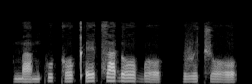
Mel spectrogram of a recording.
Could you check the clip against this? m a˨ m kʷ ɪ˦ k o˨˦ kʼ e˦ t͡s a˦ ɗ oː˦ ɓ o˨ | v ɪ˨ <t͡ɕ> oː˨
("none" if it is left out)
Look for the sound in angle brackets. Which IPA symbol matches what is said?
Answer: t͡ʃ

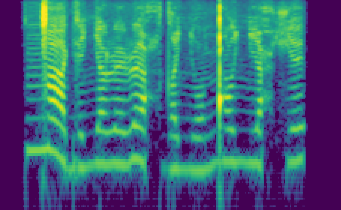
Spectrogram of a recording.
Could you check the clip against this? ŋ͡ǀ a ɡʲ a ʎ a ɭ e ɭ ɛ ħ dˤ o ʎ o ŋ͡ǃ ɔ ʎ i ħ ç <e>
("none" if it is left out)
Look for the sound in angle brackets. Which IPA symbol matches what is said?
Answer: e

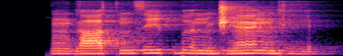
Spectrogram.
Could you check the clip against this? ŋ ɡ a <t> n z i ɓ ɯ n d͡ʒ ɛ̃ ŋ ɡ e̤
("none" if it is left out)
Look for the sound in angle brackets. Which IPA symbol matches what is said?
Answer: t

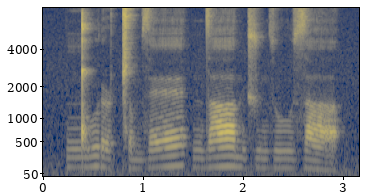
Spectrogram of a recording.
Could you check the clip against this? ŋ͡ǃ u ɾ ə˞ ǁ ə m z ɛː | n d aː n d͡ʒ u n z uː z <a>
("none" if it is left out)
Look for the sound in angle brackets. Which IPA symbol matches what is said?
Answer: a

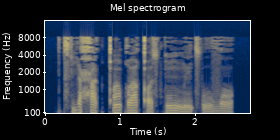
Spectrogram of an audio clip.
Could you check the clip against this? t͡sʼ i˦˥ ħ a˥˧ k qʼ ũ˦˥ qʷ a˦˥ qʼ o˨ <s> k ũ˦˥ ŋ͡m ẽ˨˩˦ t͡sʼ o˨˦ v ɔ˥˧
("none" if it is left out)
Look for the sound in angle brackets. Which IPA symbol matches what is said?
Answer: s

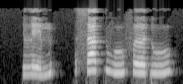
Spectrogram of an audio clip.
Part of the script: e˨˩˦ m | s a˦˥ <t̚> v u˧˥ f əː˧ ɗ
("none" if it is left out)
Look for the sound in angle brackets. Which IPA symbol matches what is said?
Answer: t̚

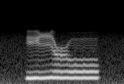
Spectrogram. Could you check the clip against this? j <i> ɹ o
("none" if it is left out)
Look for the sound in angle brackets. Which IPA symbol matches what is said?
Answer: i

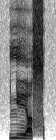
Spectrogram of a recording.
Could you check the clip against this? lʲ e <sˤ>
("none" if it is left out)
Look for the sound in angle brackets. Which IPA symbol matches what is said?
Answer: sˤ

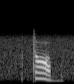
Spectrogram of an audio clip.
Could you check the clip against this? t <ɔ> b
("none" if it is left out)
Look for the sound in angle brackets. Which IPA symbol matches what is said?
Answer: ɔ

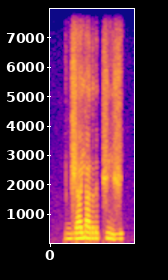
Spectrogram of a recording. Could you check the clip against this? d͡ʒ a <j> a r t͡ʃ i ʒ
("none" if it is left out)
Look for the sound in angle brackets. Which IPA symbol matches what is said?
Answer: j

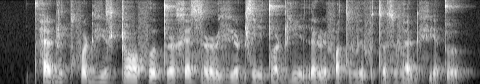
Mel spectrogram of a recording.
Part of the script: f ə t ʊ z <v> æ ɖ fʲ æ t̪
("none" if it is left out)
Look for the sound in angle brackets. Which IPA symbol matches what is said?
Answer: v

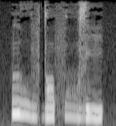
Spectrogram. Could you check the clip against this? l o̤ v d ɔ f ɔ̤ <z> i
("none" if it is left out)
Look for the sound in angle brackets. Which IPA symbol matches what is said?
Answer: z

